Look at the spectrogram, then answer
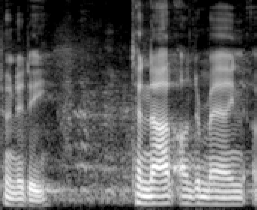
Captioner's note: audience laughing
